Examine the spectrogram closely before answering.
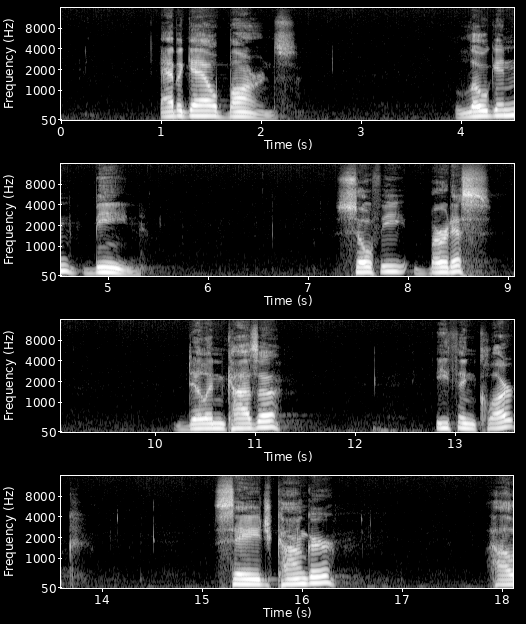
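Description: A man reads out names one by one through a microphone, with pauses between them.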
